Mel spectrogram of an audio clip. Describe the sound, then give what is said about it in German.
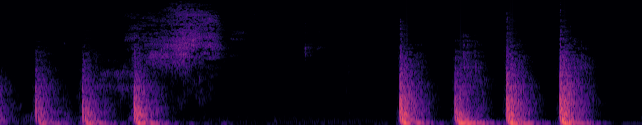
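Heavy knocking on a door in a high-vaulted Gothic room: three loud, dull thuds, then a pause, then four more evenly spaced, firm knocks. “Da klopfte es.”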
